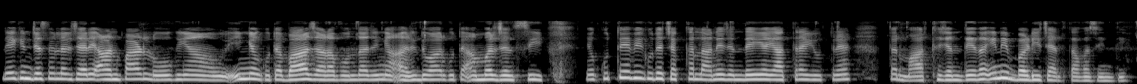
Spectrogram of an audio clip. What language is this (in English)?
Dogri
